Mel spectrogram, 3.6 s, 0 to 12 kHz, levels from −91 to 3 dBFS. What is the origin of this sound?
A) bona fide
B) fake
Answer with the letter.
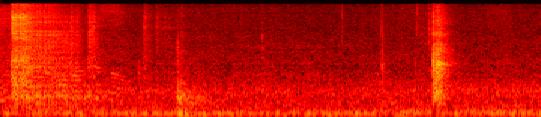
A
